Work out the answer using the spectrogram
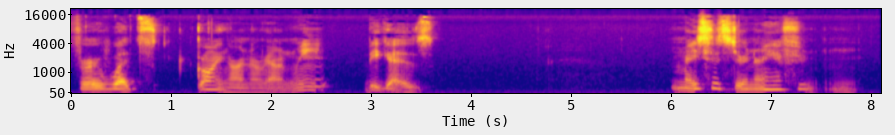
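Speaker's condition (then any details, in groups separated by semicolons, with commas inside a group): Cerebral palsy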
